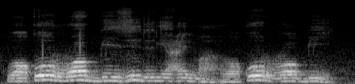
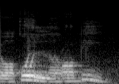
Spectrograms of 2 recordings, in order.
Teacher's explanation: Kita tak baca wa qul rabbi, wa qur, idgham, berlaku idgham di situ. Lam fi'l bertemu dengan ra, kena idgham.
